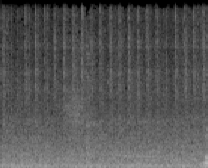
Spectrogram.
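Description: Steady mechanical background hum and hiss with a fine, rapid, even flutter in the high range; no one speaks.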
